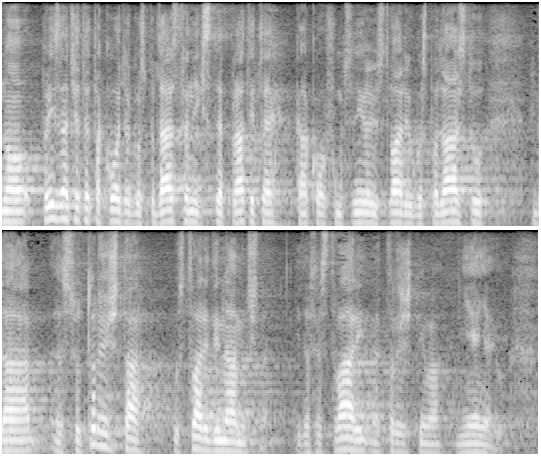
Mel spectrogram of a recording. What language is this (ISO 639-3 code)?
hrv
